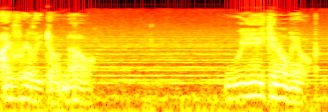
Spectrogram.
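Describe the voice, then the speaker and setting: A man playing a somber, guarded adult hedgehog with a grave, measured delivery in a fan fiction audio drama. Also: lowish voice, music in the background, voice pushed down. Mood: subdued.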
